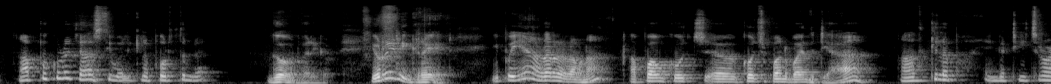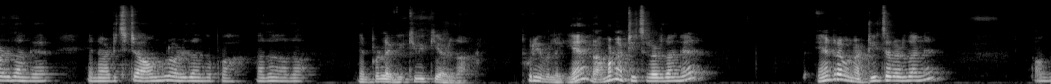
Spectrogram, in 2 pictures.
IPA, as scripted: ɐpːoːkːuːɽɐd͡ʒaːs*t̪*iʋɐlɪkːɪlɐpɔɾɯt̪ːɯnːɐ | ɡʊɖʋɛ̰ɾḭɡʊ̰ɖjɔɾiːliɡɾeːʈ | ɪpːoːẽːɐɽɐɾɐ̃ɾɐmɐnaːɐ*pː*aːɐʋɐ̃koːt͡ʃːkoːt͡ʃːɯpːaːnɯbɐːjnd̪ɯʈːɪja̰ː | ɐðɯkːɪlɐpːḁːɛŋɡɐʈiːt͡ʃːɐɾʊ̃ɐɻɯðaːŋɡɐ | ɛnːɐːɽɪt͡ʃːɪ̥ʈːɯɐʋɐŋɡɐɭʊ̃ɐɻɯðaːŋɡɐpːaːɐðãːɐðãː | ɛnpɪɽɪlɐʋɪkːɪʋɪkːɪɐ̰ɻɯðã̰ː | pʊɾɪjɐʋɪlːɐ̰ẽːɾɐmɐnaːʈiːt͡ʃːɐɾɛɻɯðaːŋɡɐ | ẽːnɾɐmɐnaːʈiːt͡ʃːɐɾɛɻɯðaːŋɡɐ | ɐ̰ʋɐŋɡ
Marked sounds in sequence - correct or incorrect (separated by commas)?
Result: correct, correct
